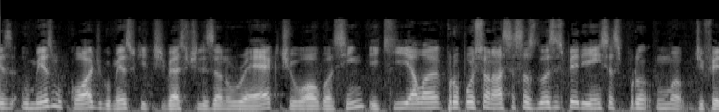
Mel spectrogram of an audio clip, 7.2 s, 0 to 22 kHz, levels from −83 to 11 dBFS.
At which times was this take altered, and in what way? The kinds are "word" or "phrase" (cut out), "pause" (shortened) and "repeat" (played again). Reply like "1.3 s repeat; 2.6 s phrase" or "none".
none

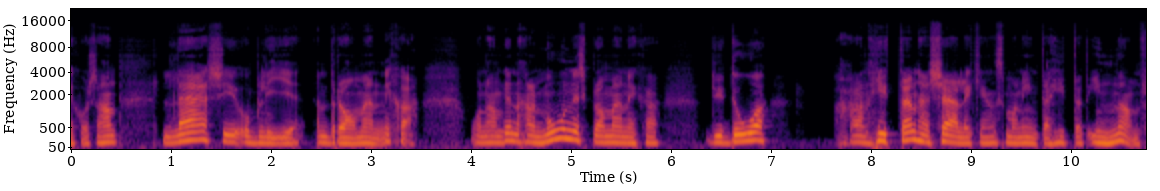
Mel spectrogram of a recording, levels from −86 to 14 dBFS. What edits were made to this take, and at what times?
4.3 s word

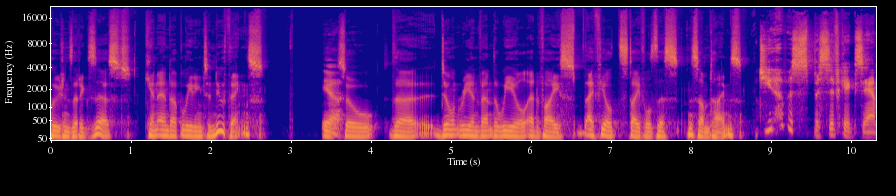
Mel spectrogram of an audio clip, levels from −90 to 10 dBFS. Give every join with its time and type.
none

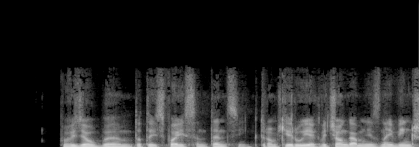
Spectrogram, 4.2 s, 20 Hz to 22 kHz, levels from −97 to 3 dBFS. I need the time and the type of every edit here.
1.3 s word; 2.8 s word; 3.2 s word

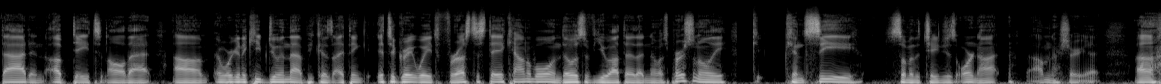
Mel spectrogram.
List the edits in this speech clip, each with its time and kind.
1.6 s pause; 3.7 s word; 5.6 s word

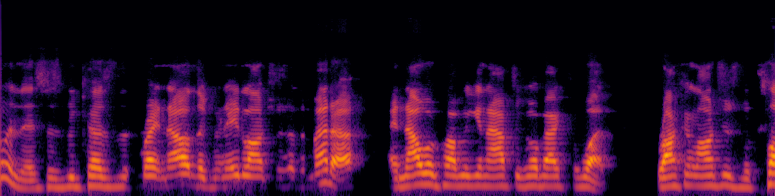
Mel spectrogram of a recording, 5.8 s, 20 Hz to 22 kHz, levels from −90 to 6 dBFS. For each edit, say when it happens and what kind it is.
none

